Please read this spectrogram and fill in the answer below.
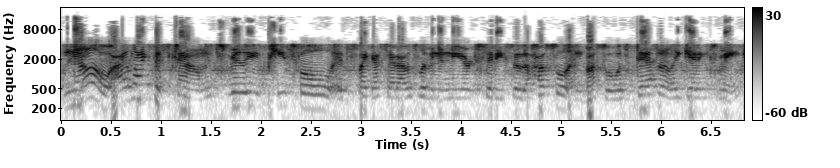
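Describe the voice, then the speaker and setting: With noticeable background noise, a woman with an American accent speaks at a very fast pace in a fairly low pitch, hardly pausing at all. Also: ordinary pitch variation. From US South. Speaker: stage actress. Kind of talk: radio interview. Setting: radio studio.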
